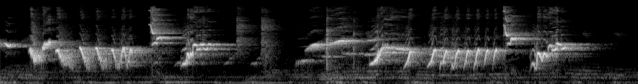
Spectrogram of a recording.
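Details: Morning white-rumped shama song used to prompt other shamas to sing: two phrases, each a rapid stuttering series of falling notes followed by bright rising swoops, with a faint constant hum beneath.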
